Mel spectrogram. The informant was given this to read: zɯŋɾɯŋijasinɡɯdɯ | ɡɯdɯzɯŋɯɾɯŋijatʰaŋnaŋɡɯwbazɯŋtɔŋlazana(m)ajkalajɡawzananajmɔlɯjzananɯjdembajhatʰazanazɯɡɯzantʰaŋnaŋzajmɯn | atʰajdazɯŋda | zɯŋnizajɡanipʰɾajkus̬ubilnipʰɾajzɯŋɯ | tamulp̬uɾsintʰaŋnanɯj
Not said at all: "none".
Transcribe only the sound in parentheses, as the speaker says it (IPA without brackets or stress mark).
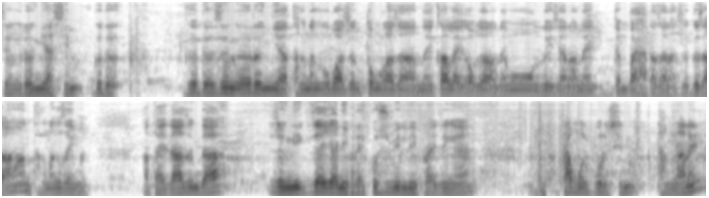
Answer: n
